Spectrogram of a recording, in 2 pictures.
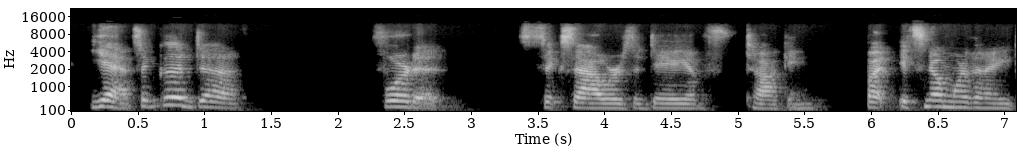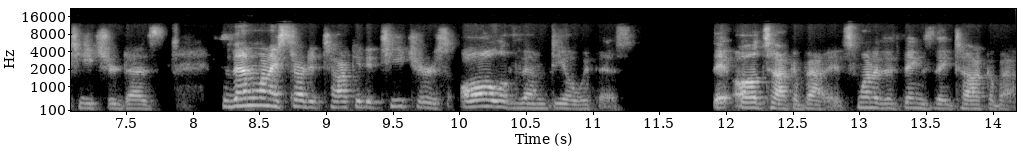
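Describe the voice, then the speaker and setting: A woman speaks at a moderate pace with a medium pitch and ordinary pitch variation. Long, frequent pauses break up her speech over a quiet background. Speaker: art teacher. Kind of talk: online art class. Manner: loud.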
